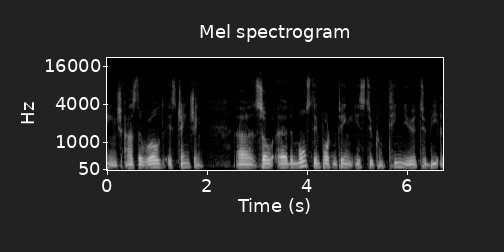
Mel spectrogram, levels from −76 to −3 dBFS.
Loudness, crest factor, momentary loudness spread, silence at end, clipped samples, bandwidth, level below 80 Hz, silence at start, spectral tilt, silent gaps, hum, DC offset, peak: -30 LUFS; 20 dB; 9 LU; 0 s; under 0.1%; 13 kHz; -66 dBFS; 0 s; -5.5 dB/octave; none; none; under 0.1%; -10 dBFS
